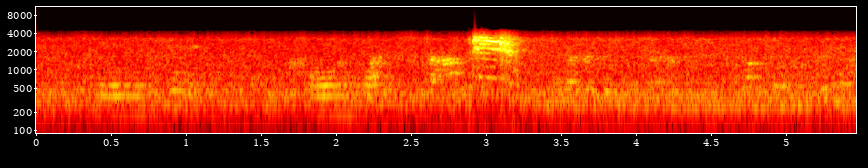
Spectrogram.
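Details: Milo the cat, wanting his Fancy Feast cat food, gives a single short, bright meow partway through, over a steady indoor background hiss with faint human voices.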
